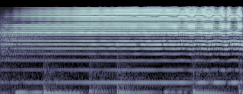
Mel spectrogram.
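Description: Jazz trumpet holding one long, bright note over a rhythm section whose low notes change every half second or so.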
